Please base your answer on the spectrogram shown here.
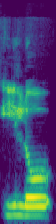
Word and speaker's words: Elo: So ELO rating, so it's ELO. It's pronounced as ELO rating.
